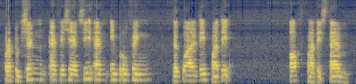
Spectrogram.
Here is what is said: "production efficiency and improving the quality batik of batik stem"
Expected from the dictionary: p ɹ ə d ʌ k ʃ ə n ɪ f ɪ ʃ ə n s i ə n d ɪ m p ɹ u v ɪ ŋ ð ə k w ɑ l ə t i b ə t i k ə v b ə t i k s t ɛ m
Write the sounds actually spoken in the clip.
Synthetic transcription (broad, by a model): p ɹ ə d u k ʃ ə n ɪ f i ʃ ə n s i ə n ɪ m p ɹ u f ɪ ŋ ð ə k w ɑ l ə t i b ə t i ə f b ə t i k s t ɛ m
